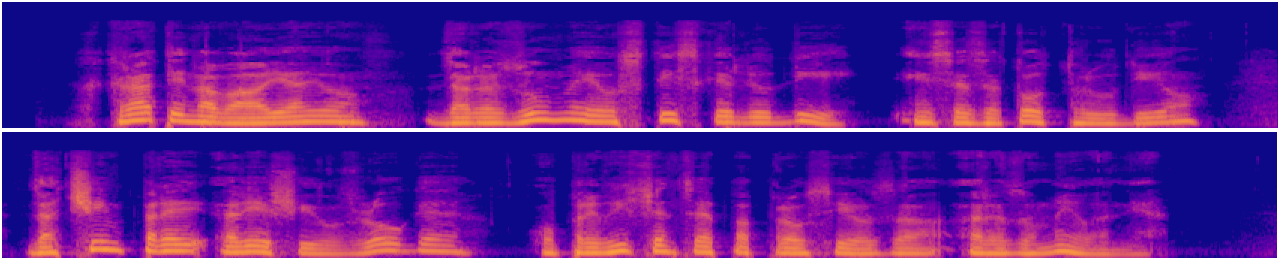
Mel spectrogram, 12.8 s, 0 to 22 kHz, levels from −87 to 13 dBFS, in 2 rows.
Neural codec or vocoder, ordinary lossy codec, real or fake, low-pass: none; AAC, 32 kbps; real; 19.8 kHz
